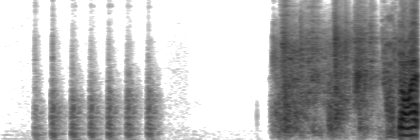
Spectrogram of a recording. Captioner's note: knock on door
